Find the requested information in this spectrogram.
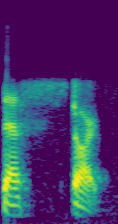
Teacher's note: best 的 t 的音应该省略，然后 best 的 s 跟 start 的 s 要连发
